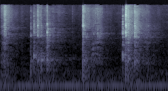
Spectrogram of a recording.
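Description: A metal spoon scraping wet blended pulp out of a clear plastic mixer jar: about four short scrapes, a little under half a second apart.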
